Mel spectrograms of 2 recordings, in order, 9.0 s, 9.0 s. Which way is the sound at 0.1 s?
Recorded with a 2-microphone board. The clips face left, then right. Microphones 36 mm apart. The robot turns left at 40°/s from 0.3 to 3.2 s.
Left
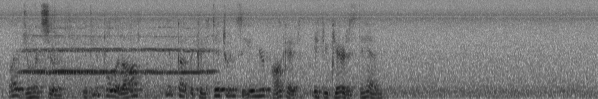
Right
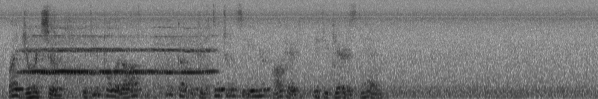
130° right.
